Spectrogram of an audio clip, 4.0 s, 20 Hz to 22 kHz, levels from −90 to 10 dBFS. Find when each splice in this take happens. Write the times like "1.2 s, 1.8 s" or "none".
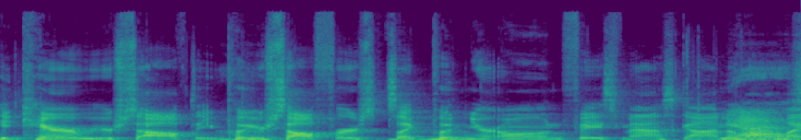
none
